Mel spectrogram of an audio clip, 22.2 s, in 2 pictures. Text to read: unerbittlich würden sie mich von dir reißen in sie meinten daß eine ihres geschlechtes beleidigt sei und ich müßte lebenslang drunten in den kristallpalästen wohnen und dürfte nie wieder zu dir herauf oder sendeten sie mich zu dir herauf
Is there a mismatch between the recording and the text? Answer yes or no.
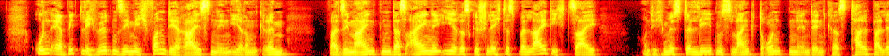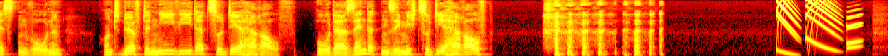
yes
